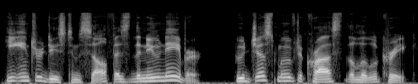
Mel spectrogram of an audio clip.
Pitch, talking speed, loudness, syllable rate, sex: 135 Hz, 200 wpm, -18 LUFS, 6.0 syllables/s, male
